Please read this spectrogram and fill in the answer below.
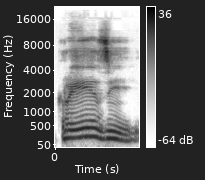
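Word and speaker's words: crazy: जब भी सी के बाद कोई कॉन्सोनेंट आता है तो सी का उच्चारण कै करते हैं। सी को पढ़ेंगे कै, और आर को रे, ए को ए की मात्रा, और जेड को पढ़ेंगे जे, और वाई को पढ़ेंगे ई की मात्रा।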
